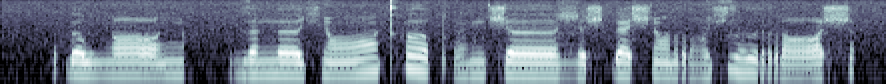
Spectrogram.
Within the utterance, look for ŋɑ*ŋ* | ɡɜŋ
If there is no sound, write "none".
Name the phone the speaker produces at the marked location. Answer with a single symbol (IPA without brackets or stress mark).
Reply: ŋ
